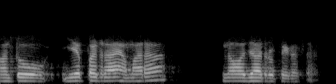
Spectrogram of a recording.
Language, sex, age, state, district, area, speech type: Hindi, male, 60+, Rajasthan, Karauli, rural, conversation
